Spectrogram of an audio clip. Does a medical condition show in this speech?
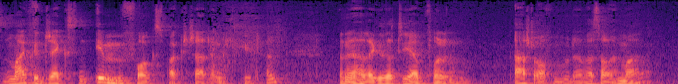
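No.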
